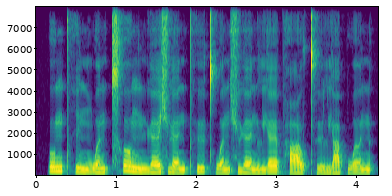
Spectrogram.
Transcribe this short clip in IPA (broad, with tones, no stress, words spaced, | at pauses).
ʊ˦ŋpʰi˨˩nmwə˨˦n t͡sʰɤ˥˨ŋn̪ɥɛ˨˦ ɕɥɛ˨˦npʰy˦t̪ʰwə˨˦n ɕɥɛ˨˩n ljɛ˦pʰɑ˨˦ʊ̯t̪ʰy˨˩ljä˨˦ pwə˦n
